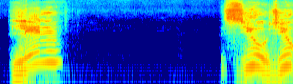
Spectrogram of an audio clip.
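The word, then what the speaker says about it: Lin Zexu: commissioner नाम याद है लिन ू ज को जड ई एक्स यू लिखते हैं लिन जू जड साइलेंट है चीन के आय लि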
